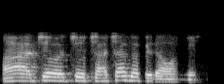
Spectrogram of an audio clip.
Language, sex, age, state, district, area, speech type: Sindhi, male, 45-60, Maharashtra, Mumbai Suburban, urban, conversation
